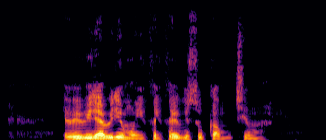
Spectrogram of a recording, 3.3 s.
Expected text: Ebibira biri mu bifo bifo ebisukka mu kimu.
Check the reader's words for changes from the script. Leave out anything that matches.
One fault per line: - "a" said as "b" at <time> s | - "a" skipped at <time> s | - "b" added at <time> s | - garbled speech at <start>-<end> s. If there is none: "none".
none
